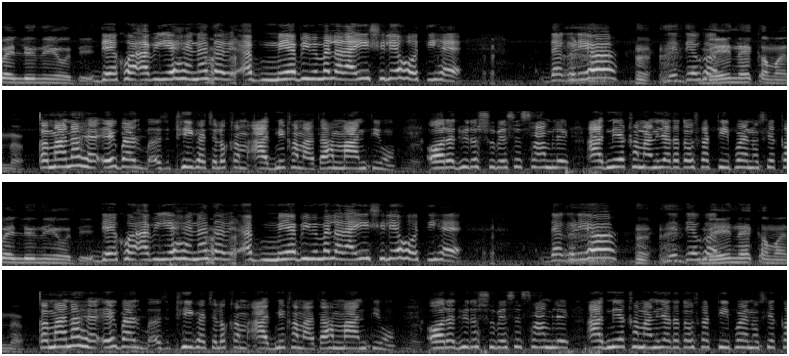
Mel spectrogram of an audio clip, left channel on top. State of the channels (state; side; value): normal; both; correlation 0.28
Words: नहीं होती। देखो अब ये है ना, तब अब मैं लड़ाई इसीलिए होती है दगड़ियों। ये देखो मेन है कमाना। कमाना है, एक बात ठीक है, चलो आदमी कमाता है, हम मानती हूँ। औरत भी तो सुबह से शाम ले, आदमी एक कमाने जाता तो उसका टिफिन, उसके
